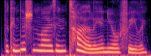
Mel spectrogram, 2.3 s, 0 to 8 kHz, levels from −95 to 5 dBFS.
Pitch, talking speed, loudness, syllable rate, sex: 250 Hz, 185 wpm, -13 LUFS, 6.1 syllables/s, female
